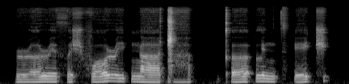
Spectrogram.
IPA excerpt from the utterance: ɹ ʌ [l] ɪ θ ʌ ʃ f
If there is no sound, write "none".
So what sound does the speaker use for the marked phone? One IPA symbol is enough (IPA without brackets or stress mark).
ɹ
